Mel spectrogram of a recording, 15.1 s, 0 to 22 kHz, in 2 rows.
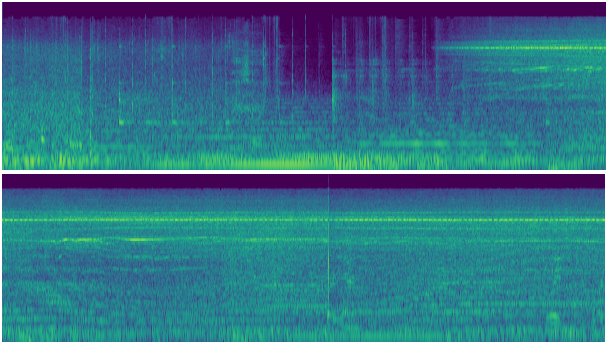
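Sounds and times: drone rotors whining: 0.0 - 3.3, 5.5 - 15.0
background music: 0.0 - 15.0.

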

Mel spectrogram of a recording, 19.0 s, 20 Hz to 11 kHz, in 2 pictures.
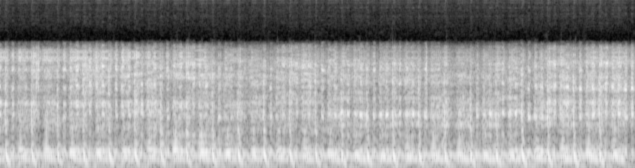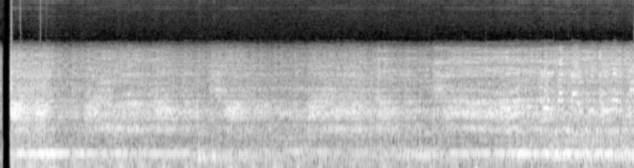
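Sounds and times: car engine drone: 0.0 - 19.0
road noise: 0.0 - 19.0.

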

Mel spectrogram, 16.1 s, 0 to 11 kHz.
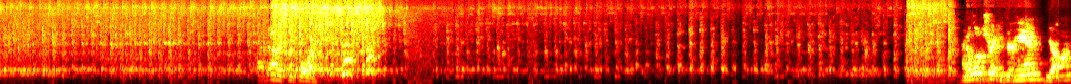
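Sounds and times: whisk beating in a bowl: 0.0 - 14.5.

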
